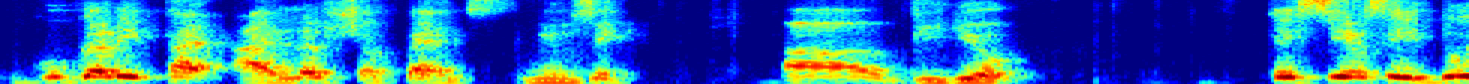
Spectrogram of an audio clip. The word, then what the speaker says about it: Chopin: It's pronounced Chopin. Isn't it pronounced Chopin? Ah. Sorry again? Isn't it pronounced Chopin? Oh, Chopin, correct. Chopin. Yeah, Chopin, not Chopin. Chopin. That is a French word pronunciation.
